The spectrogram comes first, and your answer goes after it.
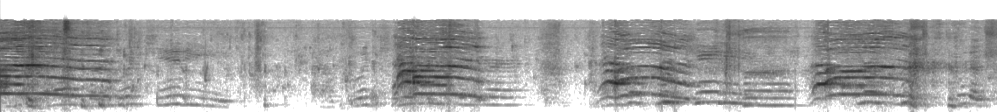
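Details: Domestic cat protesting while being given a bath indoors: drawn-out, wavering harmonic yowls that rise and bend down, some sounding almost like a spoken no, mixed with human voices and laughter in a small room.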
